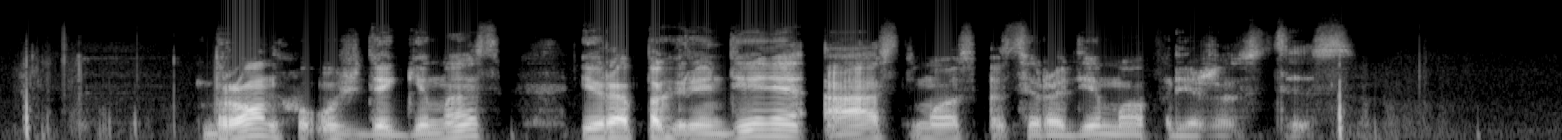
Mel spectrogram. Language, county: Lithuanian, Kaunas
